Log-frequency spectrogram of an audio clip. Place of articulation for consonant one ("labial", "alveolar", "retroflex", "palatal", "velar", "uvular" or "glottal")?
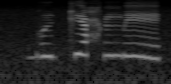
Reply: velar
